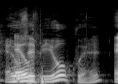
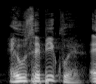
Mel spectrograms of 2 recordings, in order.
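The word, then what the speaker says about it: Eusebi Güell: 그 사람을 특정하자면 우리가 앞으로 얘기할 구엘은 다 에우세비 구엘이에요. – 네네. 네. 에우세비오 구엘. – 에우세비 구엘. – 에우세비 구엘. – 에우세비오. 그러니까 안토니 가우디, 안토니오 가우디 이렇게 많이 부르잖아요. 그러니까 이걸 이제 카탈루냐식으로 발음하느냐 아니면 마드리드식으로 발음하느냐.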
